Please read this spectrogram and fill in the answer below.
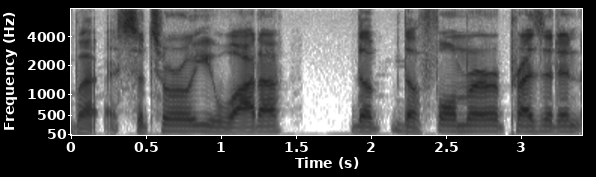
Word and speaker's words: Satoru: I feel like I'm saying it wrong but satoru Iwata the the former president of Nintendo yes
